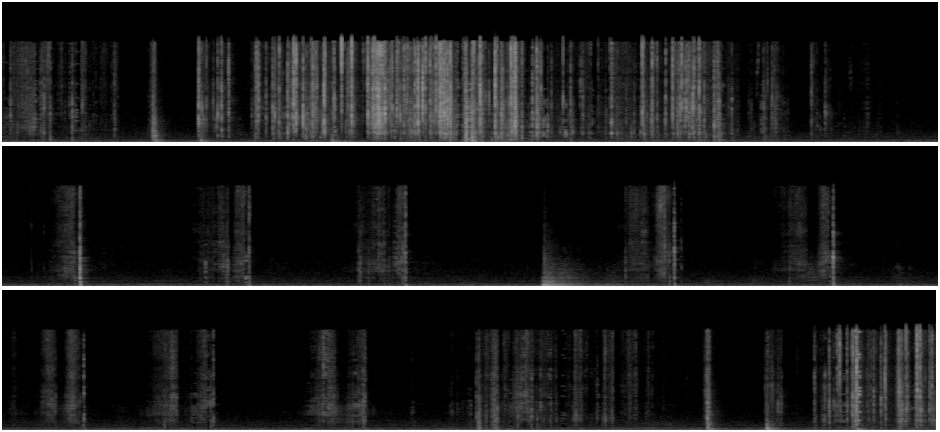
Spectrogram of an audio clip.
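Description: Paper trading cards being flipped through and shuffled by hand. There is a dense run of card flicks and rustling a few seconds in, then scattered single clicks and one dull thump midway. Near the end comes the crinkle and tear of a foil booster pack being opened.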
